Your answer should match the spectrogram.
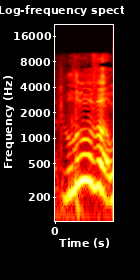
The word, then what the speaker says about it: Louisville: Louisville, we've had like maybe a half dozen friends of ours who live in Louisville. I'm told it's only two syllables, by the way. It's Louisville.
